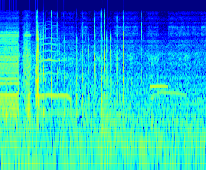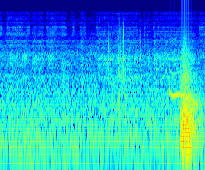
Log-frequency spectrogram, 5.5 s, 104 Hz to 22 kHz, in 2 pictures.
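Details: Male brown tabby and white kitten born 27 February 2011, awaiting adoption: a faint high mew in the middle, then a louder, falling mew at the end, with clicking noises early on and a low background hum.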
